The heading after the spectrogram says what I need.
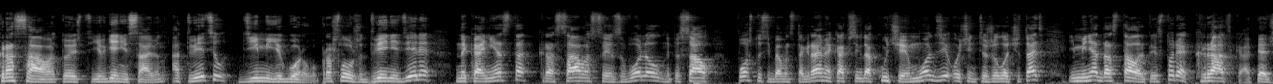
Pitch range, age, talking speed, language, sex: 130-175 Hz, 20-39, 165 wpm, Russian, male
